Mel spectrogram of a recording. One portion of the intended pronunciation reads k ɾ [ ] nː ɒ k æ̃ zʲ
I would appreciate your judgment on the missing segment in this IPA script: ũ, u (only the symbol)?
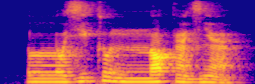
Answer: u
